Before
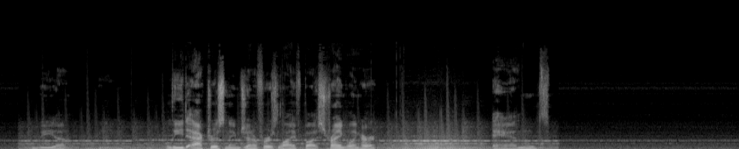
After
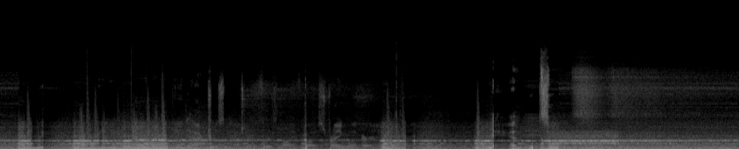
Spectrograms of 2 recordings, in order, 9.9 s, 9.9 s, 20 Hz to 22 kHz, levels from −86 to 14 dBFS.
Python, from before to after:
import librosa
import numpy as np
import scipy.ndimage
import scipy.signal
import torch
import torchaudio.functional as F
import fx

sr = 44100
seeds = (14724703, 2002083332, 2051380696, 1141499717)

p1 = fx.spec_repair(x, sr, seeds[0], start_s=7.4, length_s=0.82, low_hz=890.0, high_hz=2900.0, source='before')
p2 = fx.gate_flip(p1, sr, shuts_db=-21.0, range_db=-36)
p3 = fx.over_compress(p2, sr, threshold_db=-40.0, ratio=-1.0)
p4 = p3 + fx.echo_diffused(p3, sr, ms=551, feedback_pct=54, wet_db=-8.5, dry=0)
y = p4 * librosa.db_to_amplitude(4.5)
